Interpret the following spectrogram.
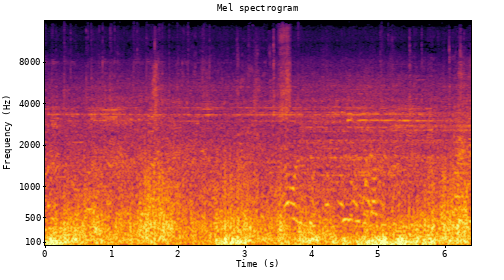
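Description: Outdoor football-pitch ambience: a steady low rumble with faint, distant voices of players calling on the field.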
